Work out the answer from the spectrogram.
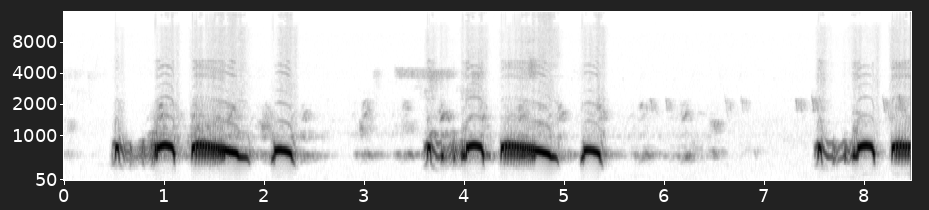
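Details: Decoy spotted dove calling in the morning to draw in wild doves: low, mellow three-part phrases, a quick double coo, a long burry coo sliding down, then a short final coo, given twice with a third phrase starting at the end.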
